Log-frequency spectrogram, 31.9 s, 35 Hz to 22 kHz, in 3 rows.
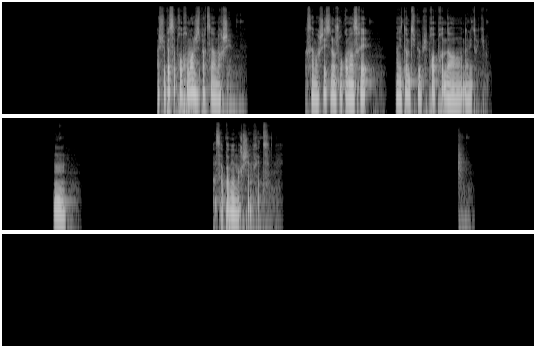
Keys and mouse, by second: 0.6 click, 0.7 z, 2.1 g, 3.6 Tab, 4.3 s, 4.7-7.4 drag, 9.3-14.0 drag, 14.0 Tab, 15.4 Tab, 17.7 KP_7, 18.2 Tab, 18.7 middle click, 19.7 ctrl+r, 24.3 e, 25.2 click, 25.4-27.3 middle drag.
